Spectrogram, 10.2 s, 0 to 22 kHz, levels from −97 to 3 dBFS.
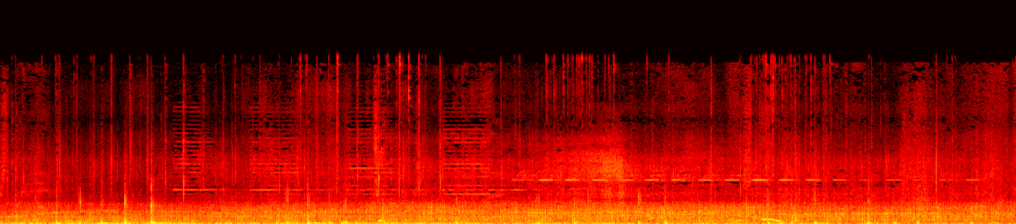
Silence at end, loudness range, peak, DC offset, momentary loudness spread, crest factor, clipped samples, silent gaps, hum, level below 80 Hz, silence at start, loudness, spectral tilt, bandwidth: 0 s; 2 LU; -4 dBFS; under 0.1%; 6 LU; 24 dB; under 0.1%; none; none; -42 dBFS; 0 s; -29 LUFS; -6 dB/octave; 17 kHz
